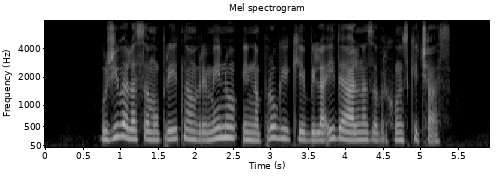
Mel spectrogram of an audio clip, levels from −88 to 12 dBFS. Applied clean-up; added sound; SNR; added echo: none; none; none; none.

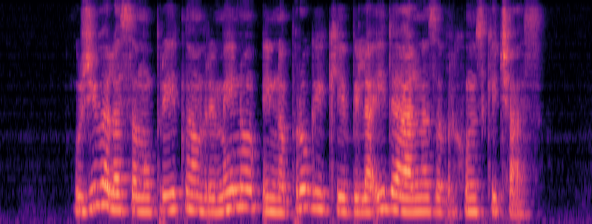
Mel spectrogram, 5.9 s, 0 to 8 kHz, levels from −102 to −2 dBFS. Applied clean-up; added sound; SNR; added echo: none; none; none; reverberation time 0.2 s.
